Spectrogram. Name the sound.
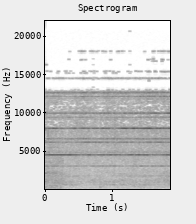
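subway train running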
